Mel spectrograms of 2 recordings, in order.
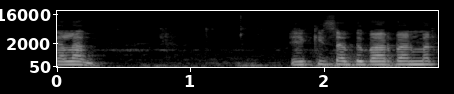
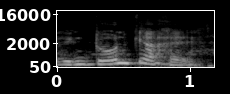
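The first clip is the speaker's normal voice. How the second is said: amused laugh; 3 semitones higher, 5 dB louder than usual. Real, not acted. Laughing at her own ringtone slip to viewers. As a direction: giggle at the silly word.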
